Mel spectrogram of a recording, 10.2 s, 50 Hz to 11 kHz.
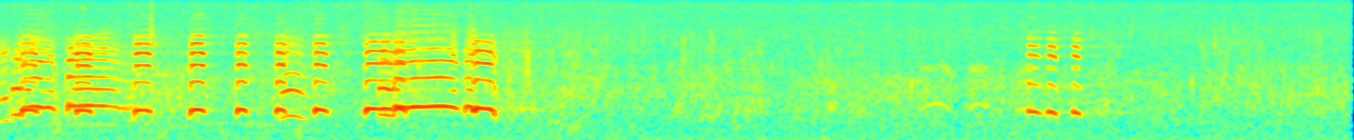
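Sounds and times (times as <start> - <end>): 
whooper swans trumpeting on the Peene river: 0.0 - 3.7.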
